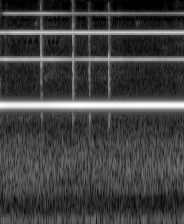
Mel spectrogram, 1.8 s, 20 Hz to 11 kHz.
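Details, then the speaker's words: Kawasaki Mule 2510 auction project, choke on, possibly overfilled: a constant shrill electronic tone at one steady pitch over faint engine rumble, coming from the faulty ignition switch that is still awaiting replacement with a new one. "I need to put that new ignition switch in, but I'm kind of lazy about it. I should get that thing quit making noise."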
